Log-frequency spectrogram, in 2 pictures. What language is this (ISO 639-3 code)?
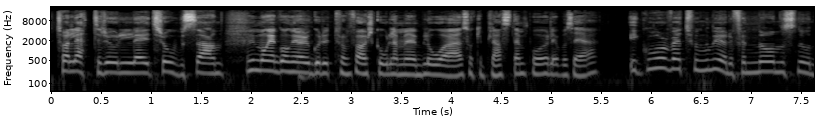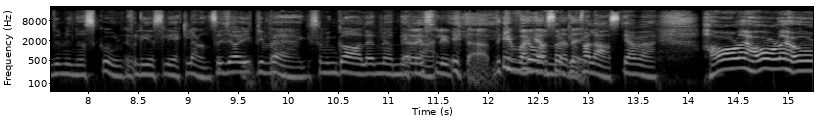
swe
